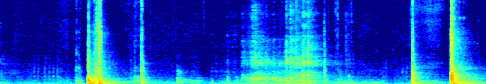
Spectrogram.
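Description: Metal clunks and a short scrape from a rear parking-brake actuator lever and cable being worked by hand: one sharp clunk about a second in, a softer scrape midway and two more clunks near the end, the last the loudest.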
